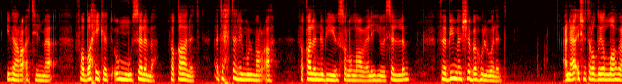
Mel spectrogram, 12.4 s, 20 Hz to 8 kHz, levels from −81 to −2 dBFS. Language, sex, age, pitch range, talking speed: Arabic, female, 50-69, 175-205 Hz, 105 wpm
